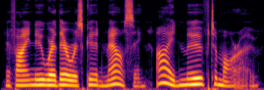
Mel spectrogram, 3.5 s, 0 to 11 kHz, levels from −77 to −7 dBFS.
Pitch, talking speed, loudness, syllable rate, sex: 190 Hz, 205 wpm, -16 LUFS, 4.9 syllables/s, female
